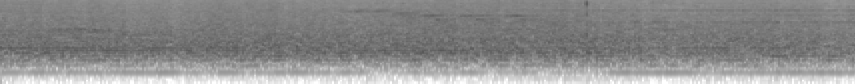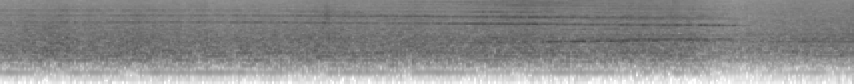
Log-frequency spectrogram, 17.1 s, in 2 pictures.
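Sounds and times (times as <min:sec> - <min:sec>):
train rumble and hum: 0:00.0 - 0:17.0
high whining tones: 0:08.4 - 0:16.0.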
